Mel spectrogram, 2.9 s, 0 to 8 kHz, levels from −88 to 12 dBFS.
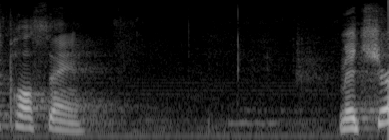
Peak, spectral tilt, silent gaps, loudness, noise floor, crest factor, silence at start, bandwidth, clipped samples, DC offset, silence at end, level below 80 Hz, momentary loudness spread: -10 dBFS; -7.5 dB/octave; none; -30 LUFS; -59 dBFS; 22 dB; 0 s; 7.4 kHz; under 0.1%; under 0.1%; 0 s; -62 dBFS; 13 LU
